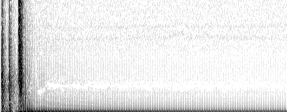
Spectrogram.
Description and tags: Some Djembe samples distorted
dark, distorted, distortion, drone, experimental, noise, perc, sfx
